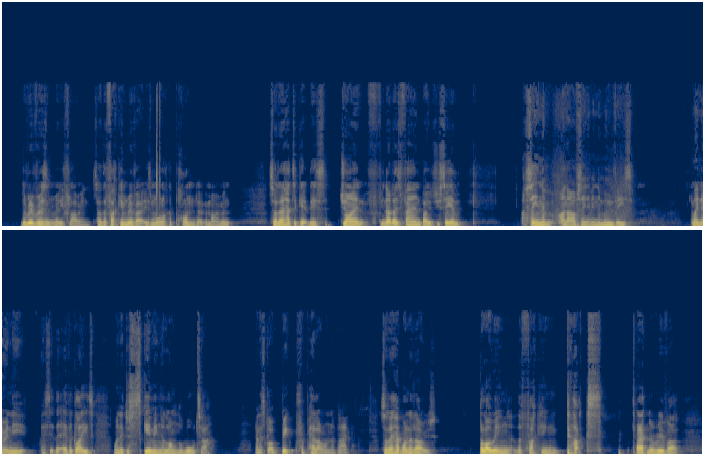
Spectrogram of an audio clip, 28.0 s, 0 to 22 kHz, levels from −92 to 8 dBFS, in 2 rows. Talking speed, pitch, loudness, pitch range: 170 wpm, 120 Hz, -20 LUFS, 110-140 Hz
